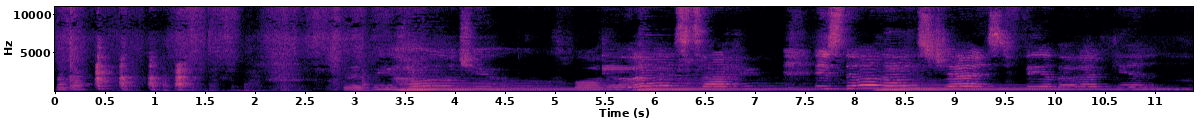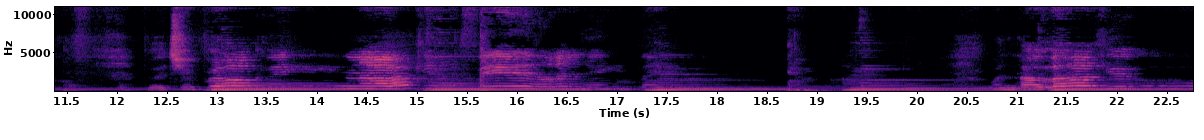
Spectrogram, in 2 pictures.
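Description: Acoustic guitar with a capo, strummed in held chords that begin a few seconds in. A voice sings a melody over them soon after.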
